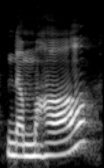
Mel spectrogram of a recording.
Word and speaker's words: नमः: इसको हम विसर्ग भी कहते हैं और इसका उच्चारण वर्ण के बाद ह की ध्वनि के समान होता है, जैसे नमः, स्वतः, शनैः आदि। आवाज़ आ रही है ना बच्चों ह के पीछे?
